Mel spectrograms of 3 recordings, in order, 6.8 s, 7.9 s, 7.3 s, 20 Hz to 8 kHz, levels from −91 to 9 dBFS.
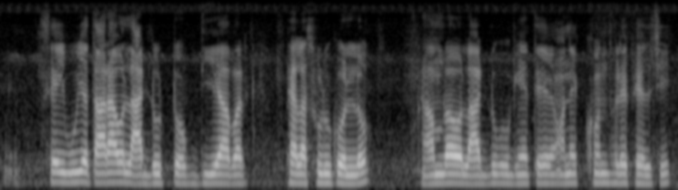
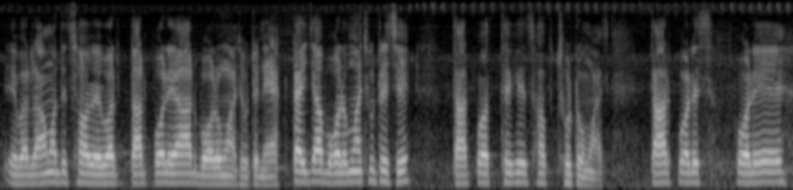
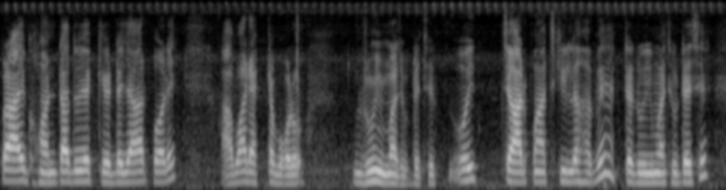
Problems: constant background noise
